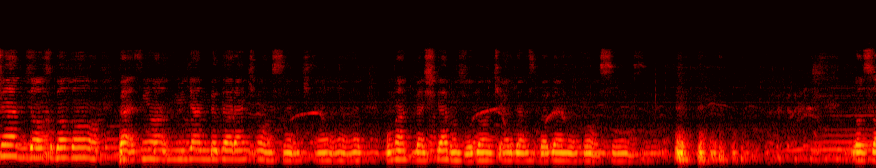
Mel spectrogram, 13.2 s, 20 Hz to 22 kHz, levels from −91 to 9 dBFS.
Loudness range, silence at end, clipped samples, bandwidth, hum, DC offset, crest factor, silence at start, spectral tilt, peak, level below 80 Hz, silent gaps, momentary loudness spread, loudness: 3 LU; 0 s; under 0.1%; 7.8 kHz; none; under 0.1%; 20 dB; 0 s; -8 dB/octave; -16 dBFS; under -90 dBFS; none; 16 LU; -36 LUFS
